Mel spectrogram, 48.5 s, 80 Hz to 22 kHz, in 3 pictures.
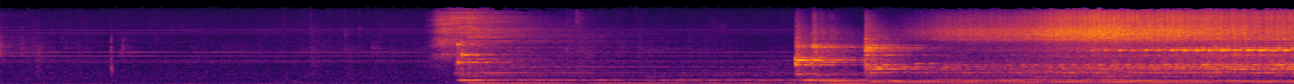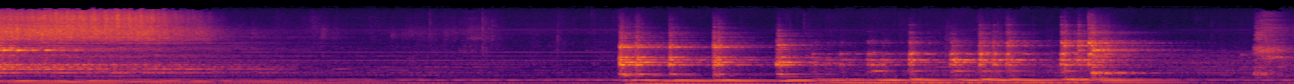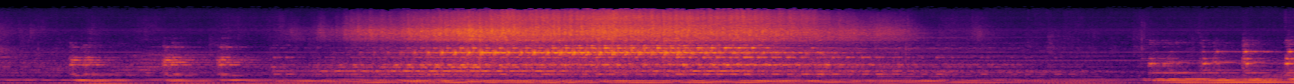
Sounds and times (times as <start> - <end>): Percussion: 3.6 - 48.5.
